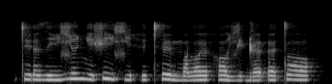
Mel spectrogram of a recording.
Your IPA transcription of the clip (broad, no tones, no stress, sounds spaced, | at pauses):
t y ɾ œ z i ʑ œ ʎ e ʃ i ɕ i h y t̪ʰ ø m ɔ lˠ ø h ɔ ʑ i ɖ œ ʔ œ t ɔ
